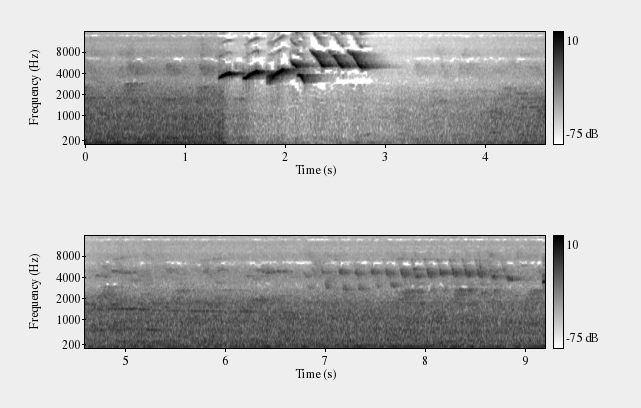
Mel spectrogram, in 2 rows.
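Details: Yellow-bellied seedeater, called papa-capim, delivering the 'tui' song in 2020: a single rapid phrase of sharp upslurred whistles lasting about a second and a half, ending in higher buzzy notes, followed by steady faint background noise.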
